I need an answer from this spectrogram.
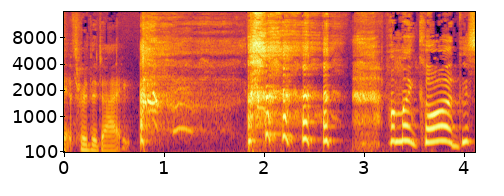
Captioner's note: chuckling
